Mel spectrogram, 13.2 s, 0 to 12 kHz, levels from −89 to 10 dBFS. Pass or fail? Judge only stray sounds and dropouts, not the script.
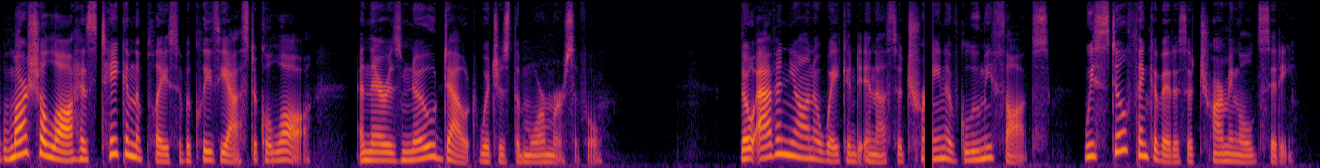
fail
